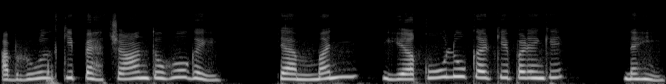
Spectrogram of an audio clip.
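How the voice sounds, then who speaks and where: A woman's voice: high-pitched, no echo, dull audio. A woman teaching a Tajweed lesson, explaining patiently step by step, asking her students questions and stretching out example words with a nasal hum. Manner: draws out demonstration words with nasal humming. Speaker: Quran recitation teacher.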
